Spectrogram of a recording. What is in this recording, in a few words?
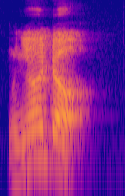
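"menyodok", Malay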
